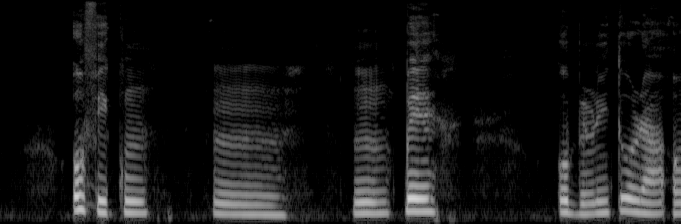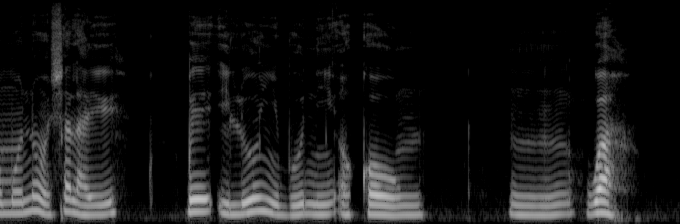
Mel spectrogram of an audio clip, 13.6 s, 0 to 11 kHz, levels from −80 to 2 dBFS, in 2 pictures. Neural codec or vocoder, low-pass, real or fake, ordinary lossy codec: none; none; real; none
